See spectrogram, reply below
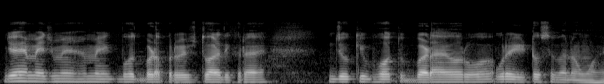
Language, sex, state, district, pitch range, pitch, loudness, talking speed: Hindi, male, Maharashtra, Solapur, 110-125 Hz, 120 Hz, -24 LUFS, 240 wpm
